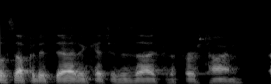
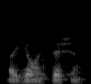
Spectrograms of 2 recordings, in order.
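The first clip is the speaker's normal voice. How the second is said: low, soft fatherly agreement; smiling confirmation; 3 semitones lower, 9 dB quieter than usual. A narrator's reading. Dad confirms his son's guess, low and gently smiling. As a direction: confirm it softly with a smile, "fishing" settling low. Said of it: "his dad says and smiles".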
